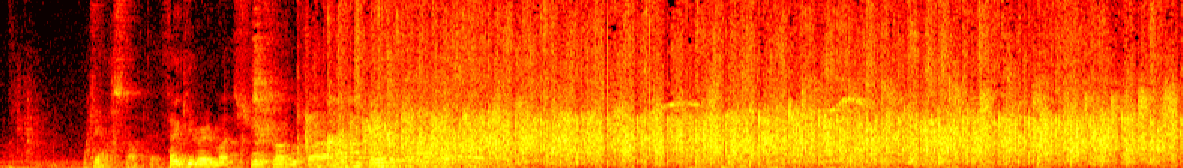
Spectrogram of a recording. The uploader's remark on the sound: A Sunday Feast lecture at ISKCON of Philadelphia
